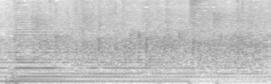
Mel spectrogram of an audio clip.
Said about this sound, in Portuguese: Aplaudir o Senhor.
